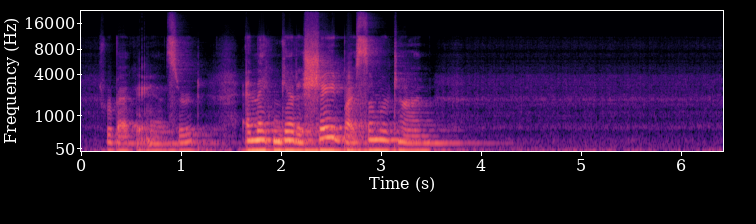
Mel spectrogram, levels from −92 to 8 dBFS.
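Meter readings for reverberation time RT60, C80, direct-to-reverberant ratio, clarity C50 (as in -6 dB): 1.1 s, 14.0 dB, 8.0 dB, 12.0 dB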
